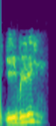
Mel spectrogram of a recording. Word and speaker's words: Ghibli: En realidad, Ghibli se pronuncia en italiano, que es la palabra de origen. El país de origen se pronuncia Ghibli, pero en Japón, pues la grafía la toman de los sonidos del inglés y para ellos fue Ghibli, Ghibli, para tratar de acoplarlo a la pronunciación japonesa.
